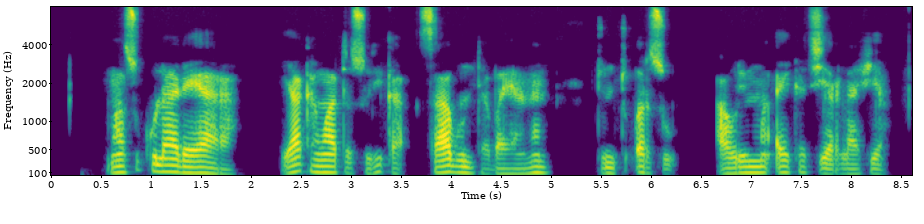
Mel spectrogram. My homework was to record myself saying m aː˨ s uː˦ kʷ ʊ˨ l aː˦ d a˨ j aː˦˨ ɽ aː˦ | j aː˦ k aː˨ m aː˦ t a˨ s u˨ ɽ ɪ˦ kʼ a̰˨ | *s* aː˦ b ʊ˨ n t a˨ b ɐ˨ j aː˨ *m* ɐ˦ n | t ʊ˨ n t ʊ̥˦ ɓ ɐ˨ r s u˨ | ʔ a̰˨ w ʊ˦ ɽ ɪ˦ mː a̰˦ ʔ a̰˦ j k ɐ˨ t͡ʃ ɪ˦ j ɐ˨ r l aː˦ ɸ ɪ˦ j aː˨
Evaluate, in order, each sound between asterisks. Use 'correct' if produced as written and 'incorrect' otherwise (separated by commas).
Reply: correct, incorrect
